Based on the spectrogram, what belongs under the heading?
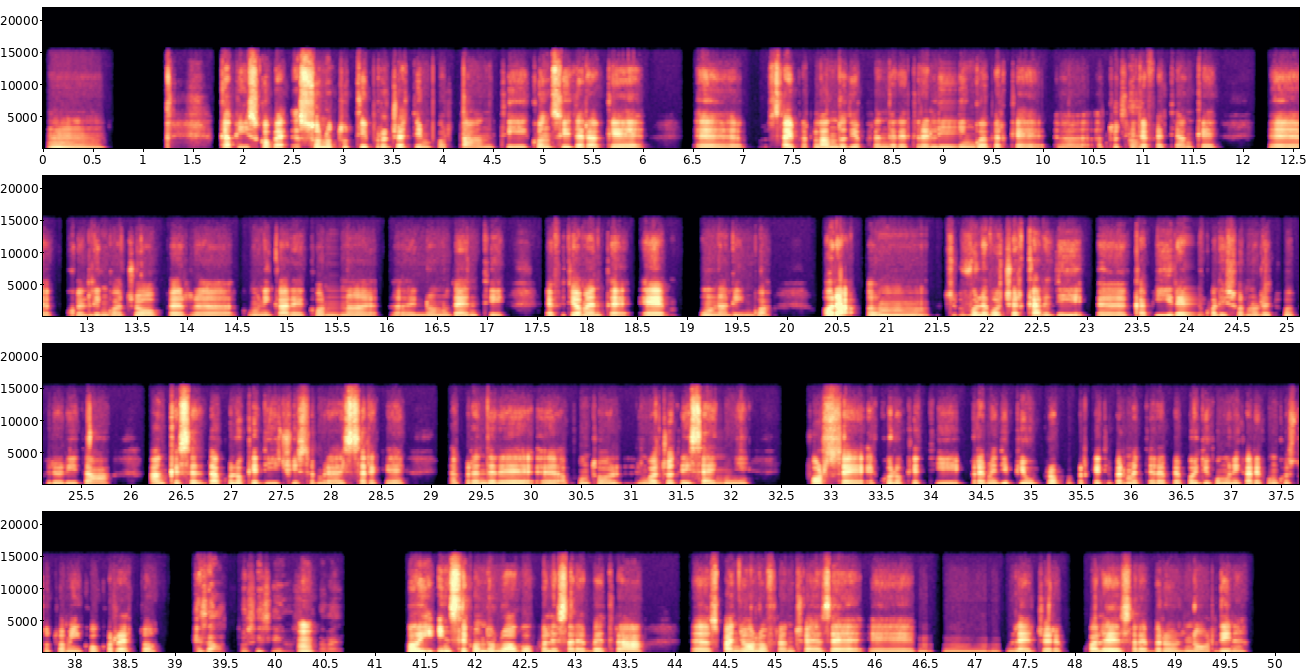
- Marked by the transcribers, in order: other background noise; tapping; "proprio" said as "propio"
- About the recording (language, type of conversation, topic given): Italian, advice, Perché faccio fatica a iniziare un nuovo obiettivo personale?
